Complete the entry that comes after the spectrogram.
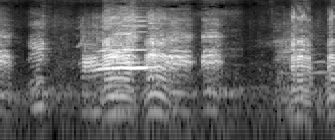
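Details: A backyard pair of giant African geese call with rough, brassy honks. One long honk in the middle is followed by shorter honks that rise and fall, with brief quiet spells between.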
